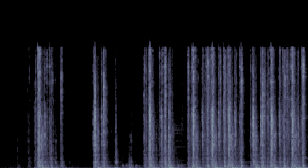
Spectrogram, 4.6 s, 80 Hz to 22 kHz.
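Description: Fingertips press the keys of a hollow, metal-cased 1950s typewriter with paper loaded, producing sharp mechanical clacks. After a brief quiet start, the strikes come in irregular bursts of rapid typing. Each clack is short, bright and crisp, with a dull low thump beneath it.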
